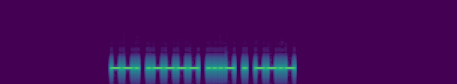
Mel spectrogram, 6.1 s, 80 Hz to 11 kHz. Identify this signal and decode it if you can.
Morse code, heard as a keyed tone, about 30 wpm, 700 Hz. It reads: G1VEQ
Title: DXCC-100 Call Signs - 5 Characters - 30wpm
